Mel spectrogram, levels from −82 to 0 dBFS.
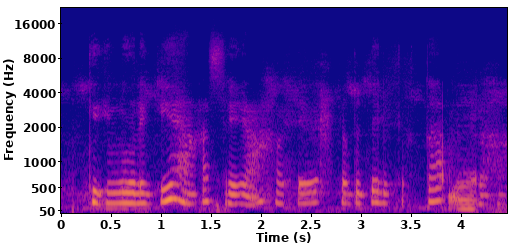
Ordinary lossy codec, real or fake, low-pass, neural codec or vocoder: none; fake; none; codec, 44.1 kHz, 2.6 kbps, DAC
